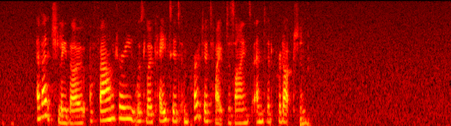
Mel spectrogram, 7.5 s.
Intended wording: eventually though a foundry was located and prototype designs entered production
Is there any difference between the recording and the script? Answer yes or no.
no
